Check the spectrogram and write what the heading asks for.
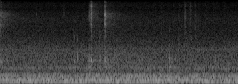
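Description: Computer mouse clicks: one at the start, a quick pair about a second in, and a faint one near the end, over a steady low background hum.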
